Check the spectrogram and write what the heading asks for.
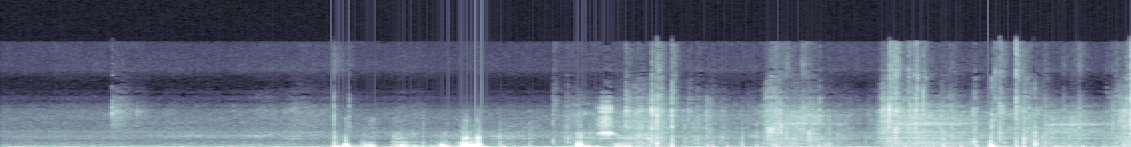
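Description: Footsteps on dry leaf litter and dead palm fronds: irregular crunches and snaps starting about two and a half seconds in, after a quiet start.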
